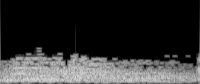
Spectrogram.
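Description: Radio-drama sound effect of an aircraft in flight: a steady engine drone that eases off slightly toward the end.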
